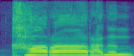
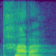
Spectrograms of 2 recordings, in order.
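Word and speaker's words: χαρά: 오늘 이 희락으로 번역된 헬라어라는 것은 바로 카라라는 발음으로 되어집니다. 카라.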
